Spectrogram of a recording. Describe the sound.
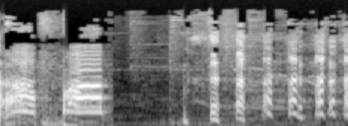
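A person imitates a chicken bawking: two loud, nasal squawks, then a brief pause and a quick run of clucking bawks in a steady rhythm.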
